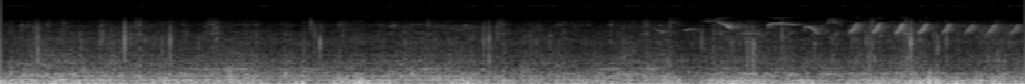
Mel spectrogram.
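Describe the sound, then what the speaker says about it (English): Birdsong and chirps rise over steady low rumble and wind while cycling outdoors with a handlebar-mounted camera, the tweets becoming clearer and more frequent toward the end, fairly faint against the road and wind noise. "Lots of birds tweeting on and twiddling about."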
